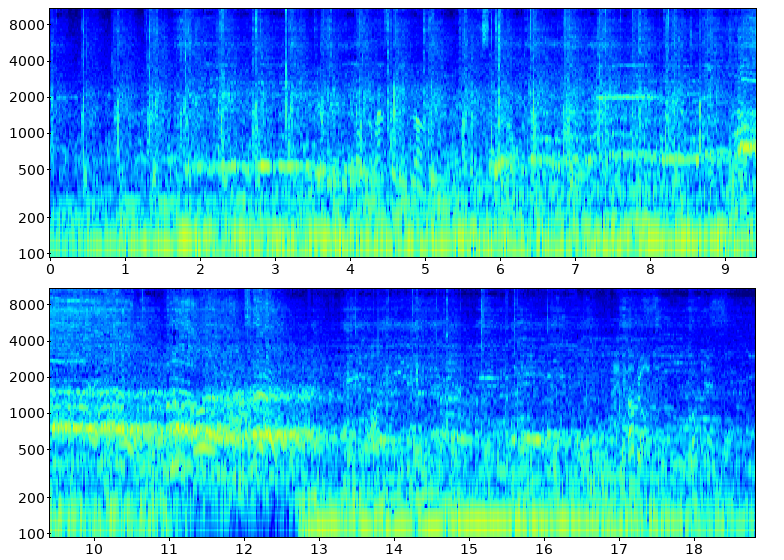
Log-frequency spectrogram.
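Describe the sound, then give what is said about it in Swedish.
A huge football stadium crowd at a Wolverhampton match roars and chants together in a loud, continuous wall of voices, with rhythmic bursts of shouting and cheering rising and falling over nearly twenty seconds. “Ehm, men jag tycker att vi kan lyssna på High Hove Wolverhampton hur det faktiskt lät.”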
